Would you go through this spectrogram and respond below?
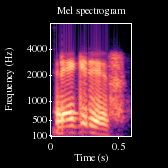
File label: negative, swat fem; Counter Strike Model Pack; CS:GO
